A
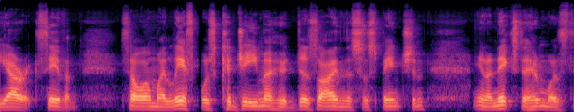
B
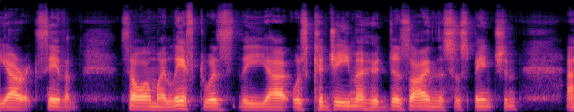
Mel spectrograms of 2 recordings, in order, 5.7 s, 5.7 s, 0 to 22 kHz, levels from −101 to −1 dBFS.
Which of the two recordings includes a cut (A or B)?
A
